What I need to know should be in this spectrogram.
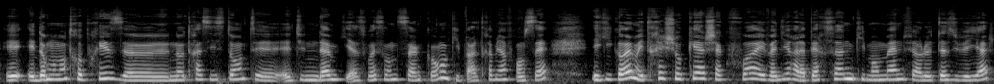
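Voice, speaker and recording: A woman's voice: medium pitch, brisk, a little mellow. A middle-aged woman from France, a business owner speaking as a studio panel guest and telling her experiences frankly and with confidence. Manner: frank, anecdotal, self-assured.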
